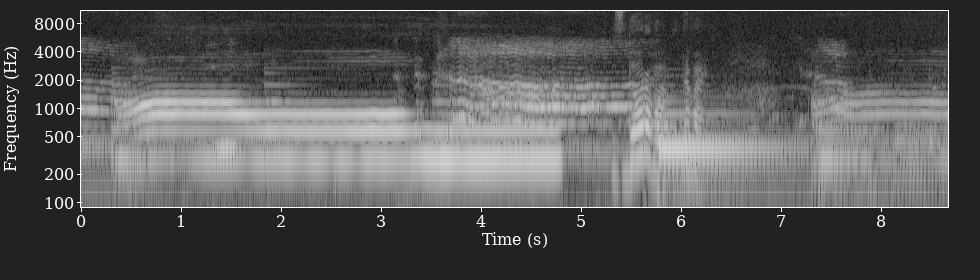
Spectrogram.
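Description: A child singing long held vowel notes over sustained chords on a digital piano. One long note holds for about four seconds, then the voice glides quickly up and down, and another held note begins near the end.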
